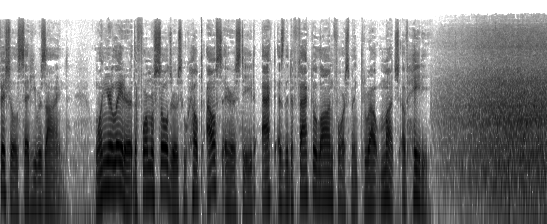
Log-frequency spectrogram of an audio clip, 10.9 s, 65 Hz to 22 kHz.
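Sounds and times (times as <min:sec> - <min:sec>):
speech: 0:00.0 - 0:08.7
rain on a rusted sheet metal roof of a cinder block home in Haiti: 0:08.7 - 0:10.9.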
